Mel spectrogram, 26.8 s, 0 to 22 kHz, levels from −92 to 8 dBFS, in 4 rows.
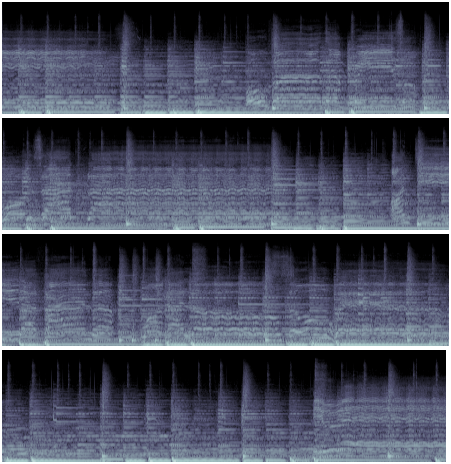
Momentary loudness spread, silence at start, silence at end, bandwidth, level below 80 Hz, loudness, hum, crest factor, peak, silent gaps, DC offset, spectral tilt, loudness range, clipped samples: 6 LU; 0 s; 0 s; 9.6 kHz; -24 dBFS; -25 LUFS; none; 16 dB; -6 dBFS; none; under 0.1%; -6.5 dB/octave; 3 LU; under 0.1%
